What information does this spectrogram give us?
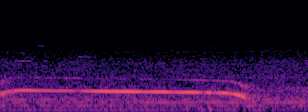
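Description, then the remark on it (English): A single long, sustained howl from a human voice imitating a Sasquatch yell, holding a steady mid pitch for nearly two seconds before sliding down at the end, with a faint background hum. “let's give him a Sasquatch yell.”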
